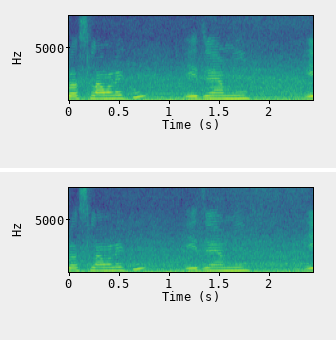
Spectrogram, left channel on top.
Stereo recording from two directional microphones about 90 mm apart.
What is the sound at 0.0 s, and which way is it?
Speech, 15° right (ahead or behind).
